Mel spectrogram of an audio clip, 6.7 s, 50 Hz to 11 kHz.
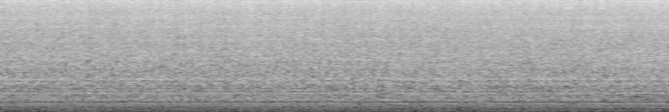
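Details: Craftsman Platinum lawn mower, Briggs 190cc engine, running after a no-start fix with a replacement carburetor: steady, even run at working speed, no surging or hunting; gas was seen from the crankcase vent, yet it sounds healthy and settled.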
